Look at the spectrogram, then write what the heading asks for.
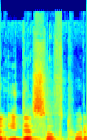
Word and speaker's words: id Software: To nie jest nazwa amerykańska, tylko to jest nazwa chyba niemiecka, nie jestem pewien dokładnie. I mówi się ID Software, także ktoś mnie już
